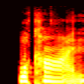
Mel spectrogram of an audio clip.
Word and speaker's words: Wakan: She like made it a point to say that they said it Wakan. – Wakan, yeah, that's how it was. – Like Wakanda.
